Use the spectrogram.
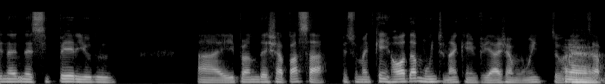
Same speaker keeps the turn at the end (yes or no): yes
